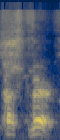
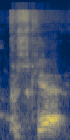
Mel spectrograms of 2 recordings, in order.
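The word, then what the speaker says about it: Posquières: And in Jewish life generally we call it pas but Pas is somewhere in you know that's in Lithuania maybe but it's not the real correct pronunciation. So it's Pusier and and that great town now it's not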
